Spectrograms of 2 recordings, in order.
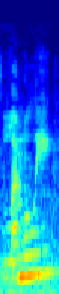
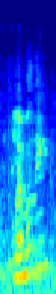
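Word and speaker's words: Laemmle: Is Lemale. I was Lemly.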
